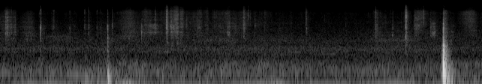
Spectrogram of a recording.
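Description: Faint rustling and small scattered taps of paper being handled and smoothed down by fingers onto a freshly glued collage page.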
